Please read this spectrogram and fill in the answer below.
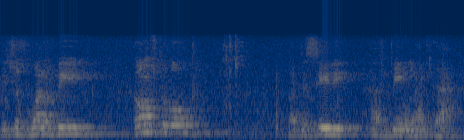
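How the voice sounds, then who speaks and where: Noticeable background noise and audible room echo surround a man speaking at a high pitch and a moderate pace, with ordinary pitch variation. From Dominican Republic. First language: Spanish. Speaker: political candidate, civil engineer and educator. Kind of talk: candidate forum speech. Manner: emphatic, repetitive; halting with repeated words.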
